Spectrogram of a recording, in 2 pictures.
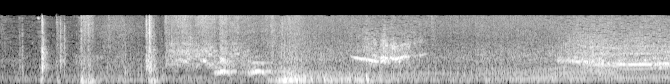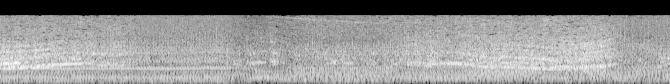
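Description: A car engine starts and runs.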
